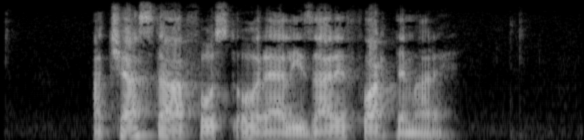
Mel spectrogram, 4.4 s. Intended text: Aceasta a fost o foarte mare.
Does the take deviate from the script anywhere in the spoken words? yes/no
yes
